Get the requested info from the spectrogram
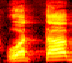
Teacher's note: با کو تشدید کی حالت میں باقی رکھیں گے, مگر اس پر جو حرکت ہے نا زبر, اس کو ظاہر نہیں کریں گے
